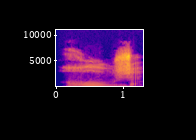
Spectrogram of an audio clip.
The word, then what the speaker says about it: rouge: Alors, le son R s'écrit avec la lettre R. Le son OU, je crois que tu l'as compris, s'écrit avec les lettres OU. Et le son J s'écrit avec les lettres G et E.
